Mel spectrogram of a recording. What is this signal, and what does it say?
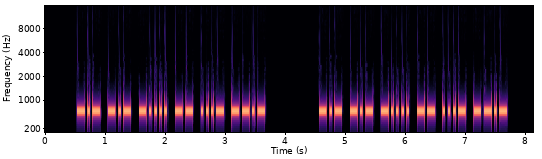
Morse code, heard as a keyed tone, about 27 wpm, 700 Hz. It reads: KK6MVQ KK6MVQ
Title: USA Call Signs - 6 Characters - Repeated 3x - 28wpm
